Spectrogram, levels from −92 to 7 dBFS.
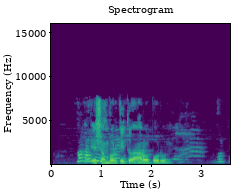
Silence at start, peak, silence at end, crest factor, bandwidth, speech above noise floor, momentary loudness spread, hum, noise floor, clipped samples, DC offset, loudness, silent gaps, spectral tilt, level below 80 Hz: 0.5 s; -2 dBFS; 0.15 s; 14 dB; 8 kHz; 27 dB; 21 LU; none; -41 dBFS; under 0.1%; under 0.1%; -14 LUFS; none; -5 dB/octave; -54 dBFS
